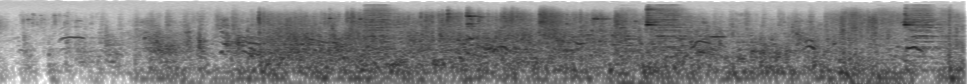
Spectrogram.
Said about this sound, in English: one girl throws the other off a staircase, smashing the banister.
